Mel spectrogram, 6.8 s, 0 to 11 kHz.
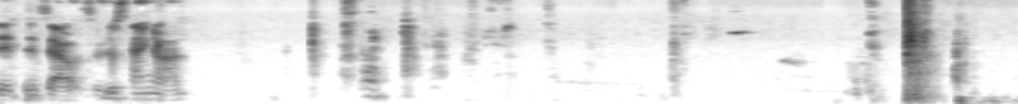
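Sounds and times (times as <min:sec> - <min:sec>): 
speech: 0:00.0 - 0:01.4, 0:02.4 - 0:02.8
knocks and shuffling movement of dogs being let out: 0:01.5 - 0:06.7
door shutting with loud thud and rattle: 0:06.0 - 0:06.7.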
